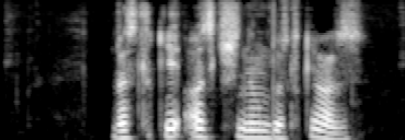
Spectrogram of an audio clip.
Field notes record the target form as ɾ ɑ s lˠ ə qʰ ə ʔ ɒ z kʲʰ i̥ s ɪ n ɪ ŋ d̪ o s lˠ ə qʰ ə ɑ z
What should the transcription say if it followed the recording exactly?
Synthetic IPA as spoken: ɾ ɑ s lˠ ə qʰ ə ʔ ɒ z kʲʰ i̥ ʃ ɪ n ɪ ŋ d̪ o s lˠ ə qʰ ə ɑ z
